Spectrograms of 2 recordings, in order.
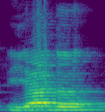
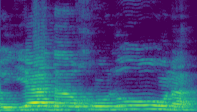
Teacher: يَدْخُلُونَ، دال کے اندر پوائنٹ کو سمجھیے گا، یہ دال ہے، دال ساکن ہوتا ہے، اس کے اندر قلقلہ کر کے پڑھتے ہیں، ہلکا سا آواز کو ڈبل کر کے پڑھتے ہیں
